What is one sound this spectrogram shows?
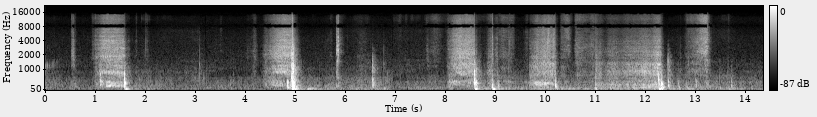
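A hand brushes along a row of book spines.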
